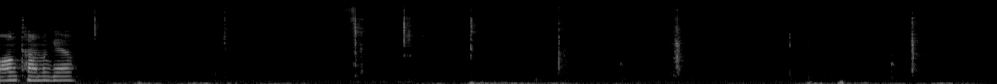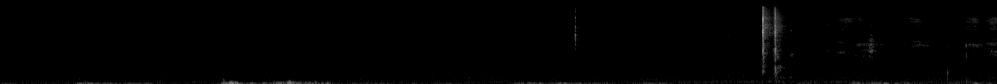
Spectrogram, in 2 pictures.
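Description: Paper rustles and crinkles as hands handle a sticker sheet.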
